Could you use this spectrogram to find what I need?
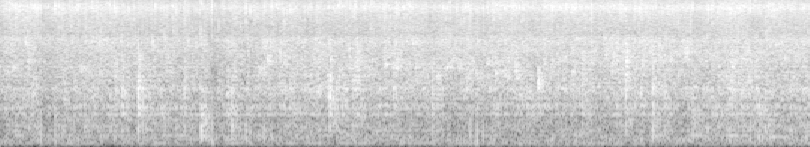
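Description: A metal spatula scrapes and knocks against a steel wok.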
